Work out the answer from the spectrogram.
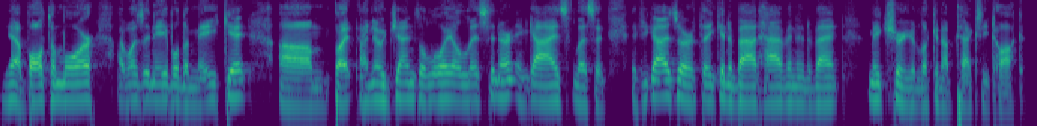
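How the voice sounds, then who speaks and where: A man's voice: medium pitch, steady tone, normal speed, hardly any pauses, no room sound. An enthusiastic man co-hosting a podcast and hyping up his community, with many false starts. His mid-range voice comes across dry and close. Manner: enthusiastic, hype-man, repeats words. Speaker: podcast co-host. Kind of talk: casual podcast chat.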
